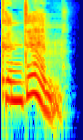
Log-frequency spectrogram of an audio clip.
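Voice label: "condemn", British English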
